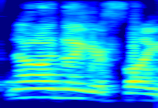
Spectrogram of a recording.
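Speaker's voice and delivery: mock brush-off; dismissive doctor. Retold doctor brushing him off.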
